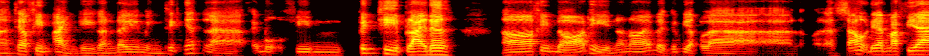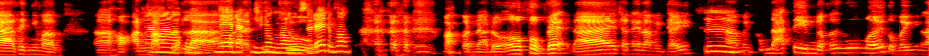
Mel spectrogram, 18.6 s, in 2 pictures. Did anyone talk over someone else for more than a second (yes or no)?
yes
